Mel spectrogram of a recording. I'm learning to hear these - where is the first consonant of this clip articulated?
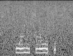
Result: velum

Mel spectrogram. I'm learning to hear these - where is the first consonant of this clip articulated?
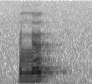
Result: tongue tip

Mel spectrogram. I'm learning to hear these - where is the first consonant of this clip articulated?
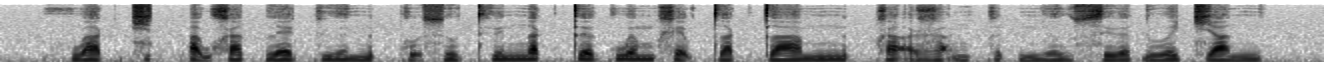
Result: throat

